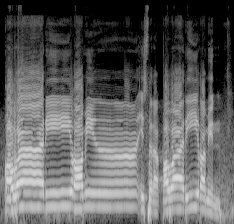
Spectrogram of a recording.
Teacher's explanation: گے کیونکہ یہ بیچ میں ہے، یہاں وقف نہیں ہو رہا، را پر زبر پڑھنی ہے اور الف کو چھوڑ دینا ہے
